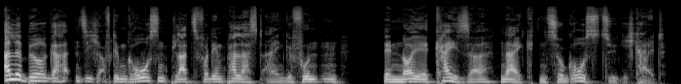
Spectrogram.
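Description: A man narrating an audiobook in an expressive storytelling style. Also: medium pitch, normal speed, no echo, clean studio sound.

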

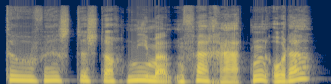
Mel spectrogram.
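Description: A man voicing a young girl witch in an audiobook, raising his voice a little and speaking in a measured, stern way. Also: sits high, dry recording, clean studio sound, voice pushed up. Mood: sweetly menacing. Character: young girl witch, calm, firm and commanding. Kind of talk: audiobook character voice.

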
